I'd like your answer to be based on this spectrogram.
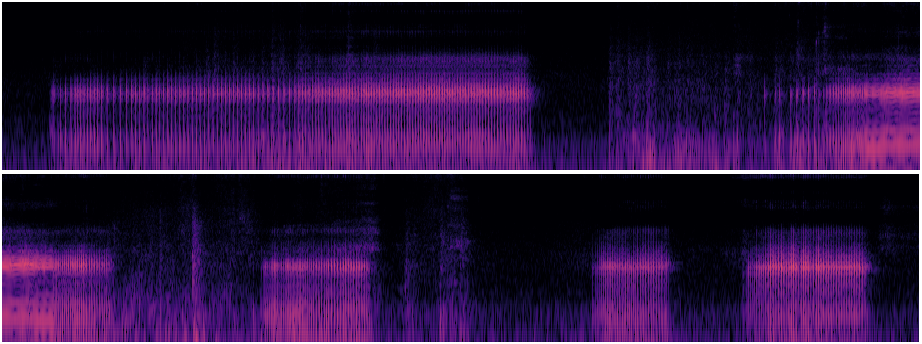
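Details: Loud, buzzing, droning snores in long bursts with pauses between, one more fluttering; snoring.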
